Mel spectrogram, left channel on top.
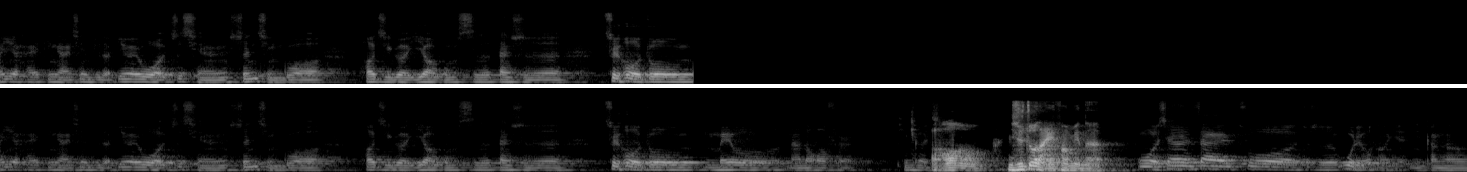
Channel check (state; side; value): drops out; left; at 7.0 s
